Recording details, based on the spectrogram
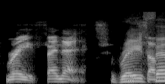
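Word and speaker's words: Fénix: He was like Ray Fenix or Ray something like that. Fenix, because he knows the correct pronunciation of every move and every Oh, wrestler.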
